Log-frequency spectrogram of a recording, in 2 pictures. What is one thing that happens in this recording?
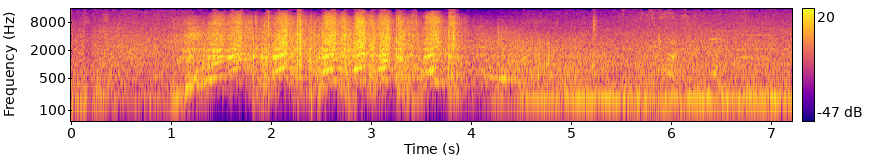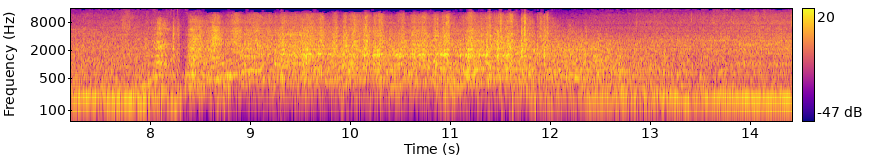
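A sports car engine revs sharply, rising and falling in bursts.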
